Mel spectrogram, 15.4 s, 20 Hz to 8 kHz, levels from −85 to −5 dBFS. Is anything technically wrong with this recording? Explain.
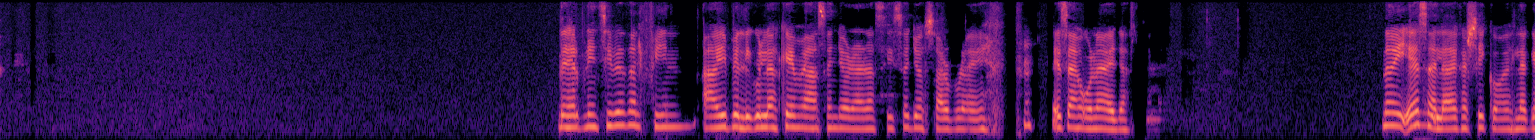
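Yes, the recording has two kinds of fault from a speakerphone call.

Background gated by the echo canceller, at 6.68–7.02, 9.49–9.63, 10.04–10.39 and 10.88–11.46 s: while the far end played through the loudspeaker, the canceller clamped the microphone, dropping the room sound by about 40 dB (about 22 dB at 9.49 s). The waveform shows flat gaps, and the spectrogram shows blank vertical bands.

Echo leak, at 11.46–11.64 and 12.36–12.41 s: a faint copy of the speech returns 309 ms late, roughly 20 dB and then 35 dB below the direct speech. It is likely residual loudspeaker pickup that the canceller missed. On the spectrogram it appears as a weak, delayed repeat of the preceding speech.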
